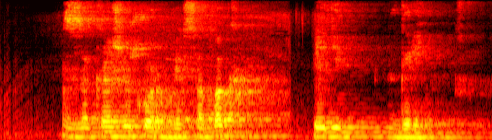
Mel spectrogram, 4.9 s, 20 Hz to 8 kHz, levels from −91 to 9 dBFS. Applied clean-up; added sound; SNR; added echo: neural separator model SepFormer DNS4.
